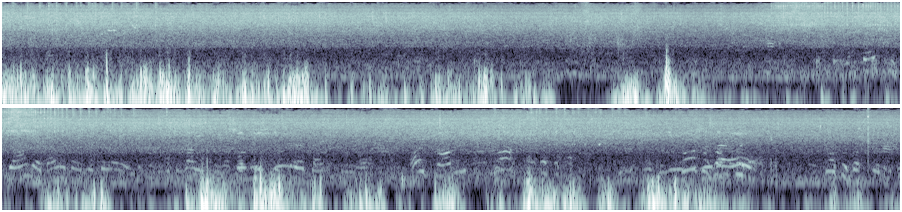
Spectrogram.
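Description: Tall grass rustles in the wind.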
